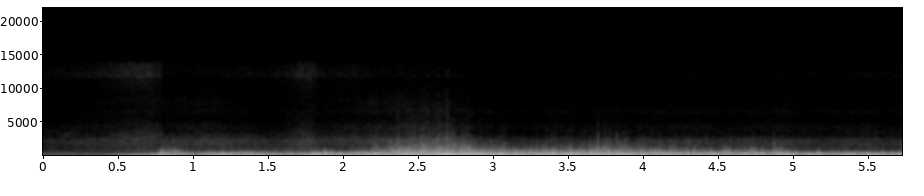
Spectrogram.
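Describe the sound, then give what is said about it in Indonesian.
In an advertisement, a loud, steady rush of blowing air from an Arasi-brand electric fan kicks in after a brief quiet start and continues without a break, with a low droning hum underneath. “oke itu dia iklan kipas angin Gimana tertawa dong iklan kipas angin yang dari merek Arasi.”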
